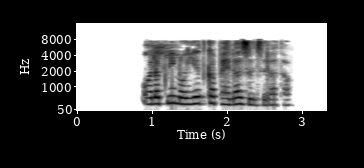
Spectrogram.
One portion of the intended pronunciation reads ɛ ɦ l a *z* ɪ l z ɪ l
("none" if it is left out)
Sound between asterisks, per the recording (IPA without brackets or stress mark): z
